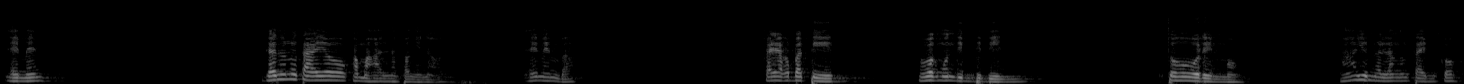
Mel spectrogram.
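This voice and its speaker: A middle-aged man preaching a sermon, lively and animated, often checking in with the congregation. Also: fairly high pitch, slow, pauses often, breathy edge. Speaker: pastor. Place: church hall. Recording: long church-hall reverb.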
